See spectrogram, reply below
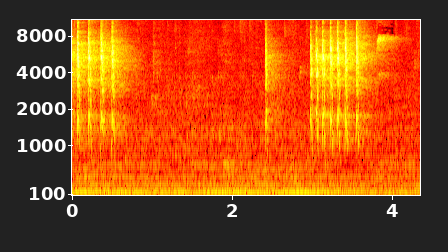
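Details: Eurasian tree sparrow fighting call used as a lure: a short chirp burst, a long quiet stretch with one chirp, then a fast series of sharp chirps ending in a thin whistle.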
